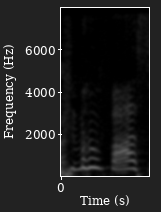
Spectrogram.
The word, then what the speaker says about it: Mufasa: Well, James Earl Jones is the voice in Mufasa. Is that how you say it? – Mufasa.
